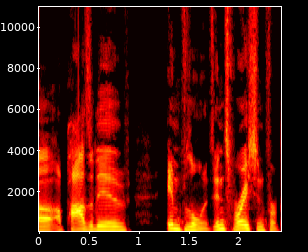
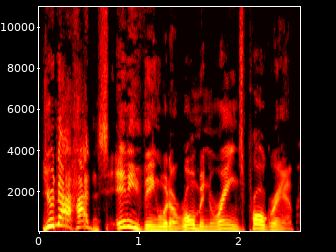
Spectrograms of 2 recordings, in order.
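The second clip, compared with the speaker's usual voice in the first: usual speaking voice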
